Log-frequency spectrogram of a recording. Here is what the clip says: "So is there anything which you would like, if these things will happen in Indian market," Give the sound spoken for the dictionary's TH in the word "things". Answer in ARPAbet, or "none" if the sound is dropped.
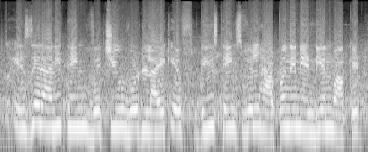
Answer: T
